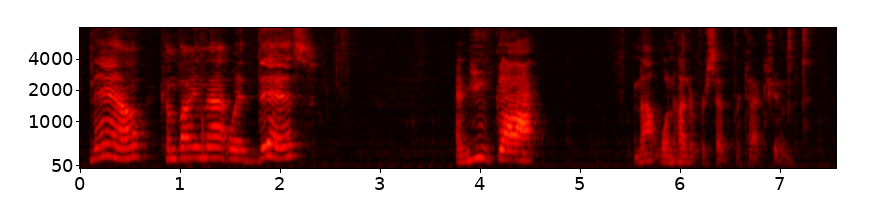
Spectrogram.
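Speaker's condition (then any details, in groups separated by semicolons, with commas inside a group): No condition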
